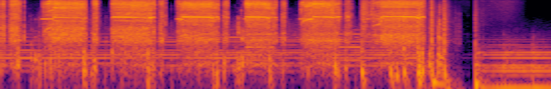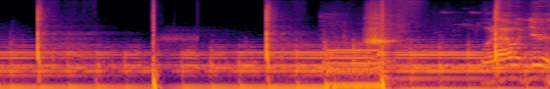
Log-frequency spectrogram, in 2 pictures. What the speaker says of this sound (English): where you need to drill the pilot holes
